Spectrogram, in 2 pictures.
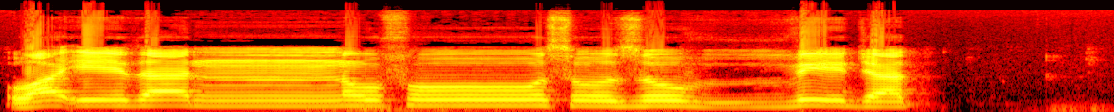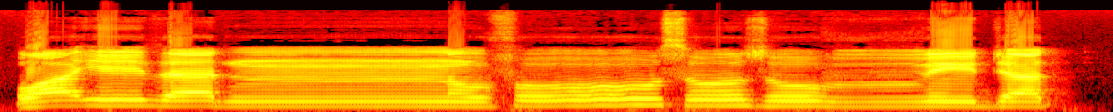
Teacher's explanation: ایک تو ہم نے یہاں پر غنہ کرنا ہے نون مشدد پر، فا کو لمبا کرنا ہے کیونکہ واو مدہ ہے، اور دوسری یہ کہ یہاں پر واو کو ہم نے سخت کر کے پڑھنا ہے کیونکہ شد ہے، اور آخر میں ہم نے وقف کرنا ہے۔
